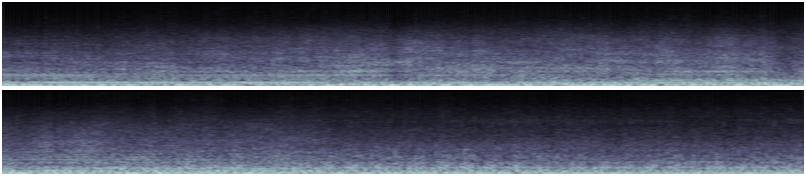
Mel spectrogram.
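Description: Piston engines of a large four-engined propeller flying boat, a steady drone as it flies past low overhead.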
